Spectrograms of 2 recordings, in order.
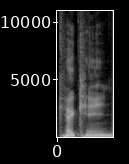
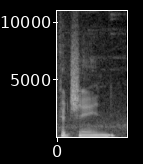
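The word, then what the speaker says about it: Kachina: is actually pronounced like kachen, you know, like like a cash register opening and whatnot.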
